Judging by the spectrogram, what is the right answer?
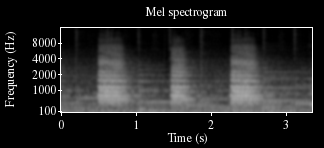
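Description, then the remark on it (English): A train horn sounds three loud, blaring blasts, two longer ones around a shorter middle one, over a steady low rumble of a train rolling along the tracks. “Let's ride the train.”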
